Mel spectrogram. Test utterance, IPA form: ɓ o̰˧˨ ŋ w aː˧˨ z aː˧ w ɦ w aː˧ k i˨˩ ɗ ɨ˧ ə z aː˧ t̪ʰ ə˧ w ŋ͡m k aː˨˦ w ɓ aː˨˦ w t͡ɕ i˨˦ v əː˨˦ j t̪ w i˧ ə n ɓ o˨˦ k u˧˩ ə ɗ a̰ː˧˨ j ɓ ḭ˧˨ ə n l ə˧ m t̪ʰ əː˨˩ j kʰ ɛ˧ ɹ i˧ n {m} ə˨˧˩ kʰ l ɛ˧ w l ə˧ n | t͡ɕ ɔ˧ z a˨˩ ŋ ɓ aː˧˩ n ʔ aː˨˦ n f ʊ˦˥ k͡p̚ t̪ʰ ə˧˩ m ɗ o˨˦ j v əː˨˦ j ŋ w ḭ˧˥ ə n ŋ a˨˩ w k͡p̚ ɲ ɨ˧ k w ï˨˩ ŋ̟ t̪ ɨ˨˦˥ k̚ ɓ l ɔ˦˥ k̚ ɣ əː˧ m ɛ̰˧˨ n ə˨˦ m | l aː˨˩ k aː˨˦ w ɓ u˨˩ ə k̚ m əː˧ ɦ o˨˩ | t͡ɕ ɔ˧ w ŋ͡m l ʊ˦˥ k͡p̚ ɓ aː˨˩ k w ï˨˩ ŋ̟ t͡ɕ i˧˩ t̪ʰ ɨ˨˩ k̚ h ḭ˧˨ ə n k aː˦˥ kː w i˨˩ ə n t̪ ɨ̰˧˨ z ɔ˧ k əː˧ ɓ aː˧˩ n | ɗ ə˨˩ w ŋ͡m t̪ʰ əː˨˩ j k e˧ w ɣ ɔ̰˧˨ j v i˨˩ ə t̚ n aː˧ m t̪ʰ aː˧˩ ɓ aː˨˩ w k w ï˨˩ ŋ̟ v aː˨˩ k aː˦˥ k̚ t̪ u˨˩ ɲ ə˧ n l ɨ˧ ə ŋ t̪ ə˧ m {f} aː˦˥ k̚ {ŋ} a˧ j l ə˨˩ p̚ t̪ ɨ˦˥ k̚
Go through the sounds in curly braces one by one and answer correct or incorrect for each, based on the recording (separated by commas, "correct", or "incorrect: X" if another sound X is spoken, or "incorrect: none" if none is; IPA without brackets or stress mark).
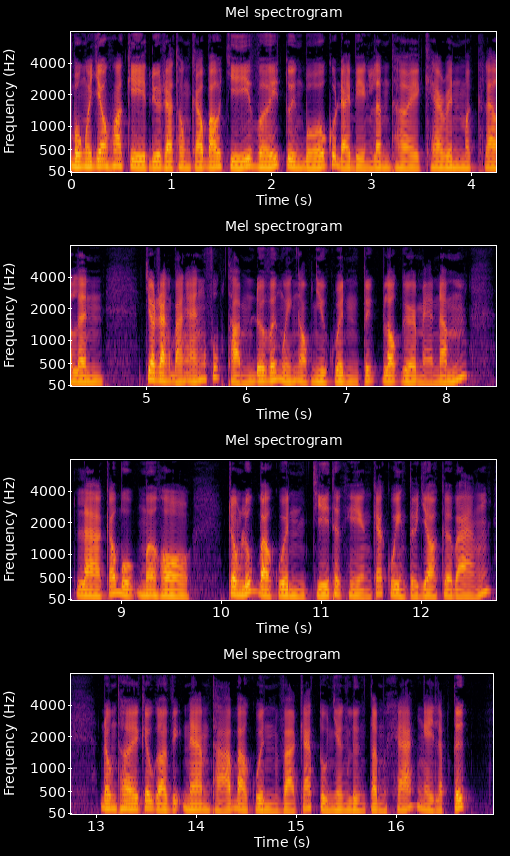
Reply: correct, incorrect: x, correct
